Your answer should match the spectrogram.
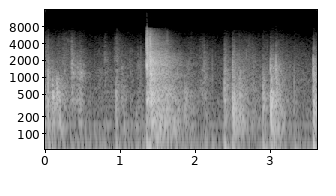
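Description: The front door of a villa bangs shut as Duran comes in, with a sharp, resonant thud that rings briefly, followed by a few softer knocks and rattles as it settles. No one speaks.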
